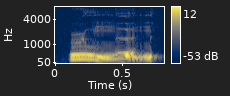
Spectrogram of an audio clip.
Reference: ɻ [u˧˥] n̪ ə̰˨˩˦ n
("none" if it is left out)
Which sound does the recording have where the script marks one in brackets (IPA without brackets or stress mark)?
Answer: u˥˩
